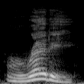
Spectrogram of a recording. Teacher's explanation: North Americans generally say ready with a flap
